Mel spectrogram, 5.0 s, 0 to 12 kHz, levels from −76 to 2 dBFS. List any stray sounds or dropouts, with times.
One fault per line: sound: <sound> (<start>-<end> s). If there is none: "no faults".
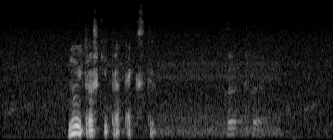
sound: cough (3.3-4.1 s)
